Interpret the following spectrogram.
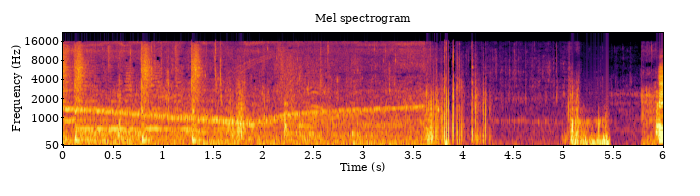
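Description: A siren wailing: its pitch sinks slowly for about two seconds, climbs again for nearly two more, then stops about four seconds in.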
